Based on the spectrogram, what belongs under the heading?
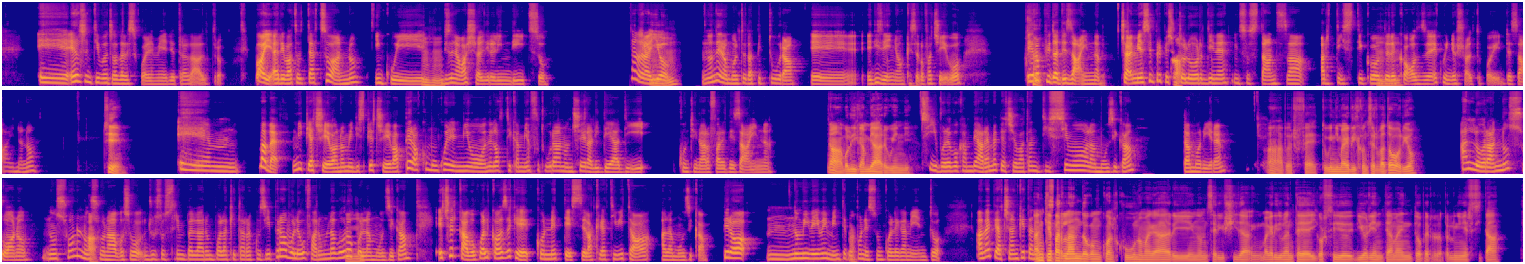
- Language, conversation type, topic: Italian, podcast, Come racconti una storia che sia personale ma universale?
- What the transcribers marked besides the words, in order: chuckle; other background noise; "proprio" said as "propo"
